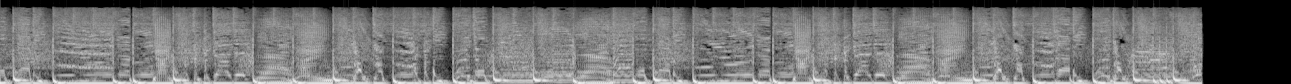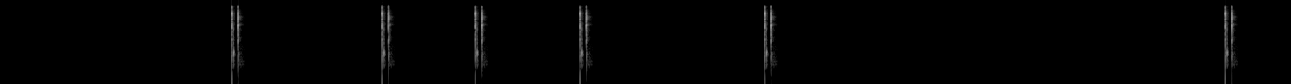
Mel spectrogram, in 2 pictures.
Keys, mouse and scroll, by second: 0.6 z, 1.0 s, 2.3 click, 9.6 click.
